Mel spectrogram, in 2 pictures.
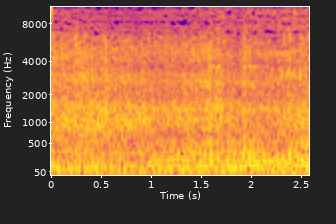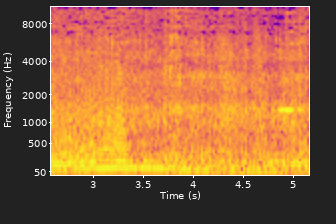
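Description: A sedan accelerates past, its engine rising in pitch.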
